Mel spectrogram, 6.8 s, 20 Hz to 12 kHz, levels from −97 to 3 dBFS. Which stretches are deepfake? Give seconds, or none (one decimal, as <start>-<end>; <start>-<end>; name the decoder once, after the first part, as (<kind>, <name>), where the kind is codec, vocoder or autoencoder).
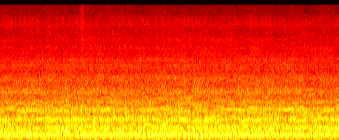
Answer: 0.0-6.8 (codec, SNAC)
